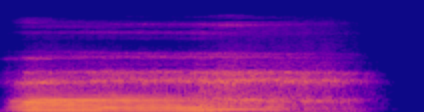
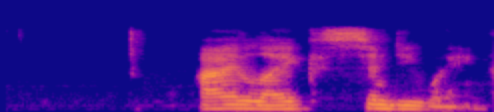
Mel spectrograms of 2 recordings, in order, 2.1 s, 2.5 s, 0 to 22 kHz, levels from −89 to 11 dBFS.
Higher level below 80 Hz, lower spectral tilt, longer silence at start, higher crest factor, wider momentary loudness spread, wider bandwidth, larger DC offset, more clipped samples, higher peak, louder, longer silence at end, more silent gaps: first, -36 dBFS vs -60 dBFS; first, -8 dB/octave vs -4.5 dB/octave; second, 0.05 s vs 1 s; about the same, 16 dB vs 20 dB; first, 14 LU vs 5 LU; first, 10 kHz vs 8.4 kHz; neither; neither; second, -8 dBFS vs -2 dBFS; second, -23 LUFS vs -19 LUFS; first, 0.35 s vs 0.05 s; neither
